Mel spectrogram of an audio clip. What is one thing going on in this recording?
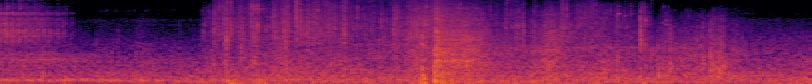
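A metal case clicks open.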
